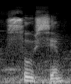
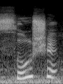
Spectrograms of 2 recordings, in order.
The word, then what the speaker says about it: суси: предлагали конечно же суси все мы привыкли произносите и слышать суши но русские и ponies ты очень настаивают на произношению суси сама же я слышу нечто среднее между си еще больше похожая на быстрый звук щ этот набор стоит 7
